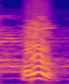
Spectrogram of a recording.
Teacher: دونوں ہونٹوں کو کامل گول کر کے ادا کریں گے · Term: معروف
